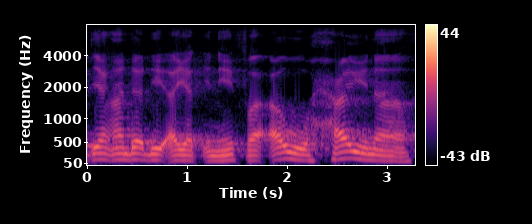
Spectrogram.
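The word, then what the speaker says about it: فأوحينا: Fa'auhayna, fa'au, ini au membacanya menjadi huruf u dilemaskan, ini namanya layin. Fa'auhayna sama dengan ha yang berfathah kemudian sukun ya, ini juga merupakan mat layin yang kita lemaskan.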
